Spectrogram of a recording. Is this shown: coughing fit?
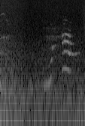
no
